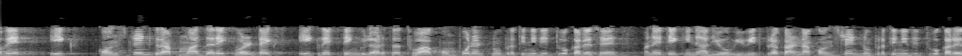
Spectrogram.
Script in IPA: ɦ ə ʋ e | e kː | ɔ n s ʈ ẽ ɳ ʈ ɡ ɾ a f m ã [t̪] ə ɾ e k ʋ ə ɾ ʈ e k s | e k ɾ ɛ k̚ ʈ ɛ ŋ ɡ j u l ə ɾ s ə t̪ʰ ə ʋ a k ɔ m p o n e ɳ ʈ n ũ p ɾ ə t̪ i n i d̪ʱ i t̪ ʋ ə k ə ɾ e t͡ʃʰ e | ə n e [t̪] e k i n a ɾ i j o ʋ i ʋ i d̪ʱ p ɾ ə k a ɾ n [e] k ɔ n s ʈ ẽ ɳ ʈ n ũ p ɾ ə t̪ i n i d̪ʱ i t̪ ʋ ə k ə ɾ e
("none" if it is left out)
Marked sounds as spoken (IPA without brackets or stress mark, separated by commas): d̪, t̪, a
